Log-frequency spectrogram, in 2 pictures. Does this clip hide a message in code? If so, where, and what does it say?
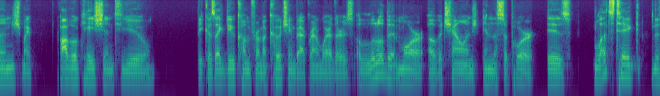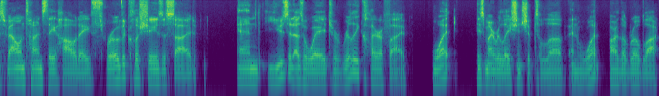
No, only speech in English.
